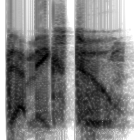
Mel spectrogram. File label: radio bot kill count; Source Model Packs; Counter Strike Model Pack; CS2; professional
